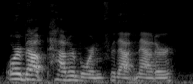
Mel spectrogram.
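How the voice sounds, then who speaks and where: A woman reading a storybook as a father, inquiring and measured, with a stern edge. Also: lowish voice, a bit bright, a little hiss or hum, natural voice. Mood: suspicious.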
